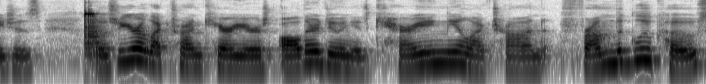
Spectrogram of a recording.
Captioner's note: glass clinking in the background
